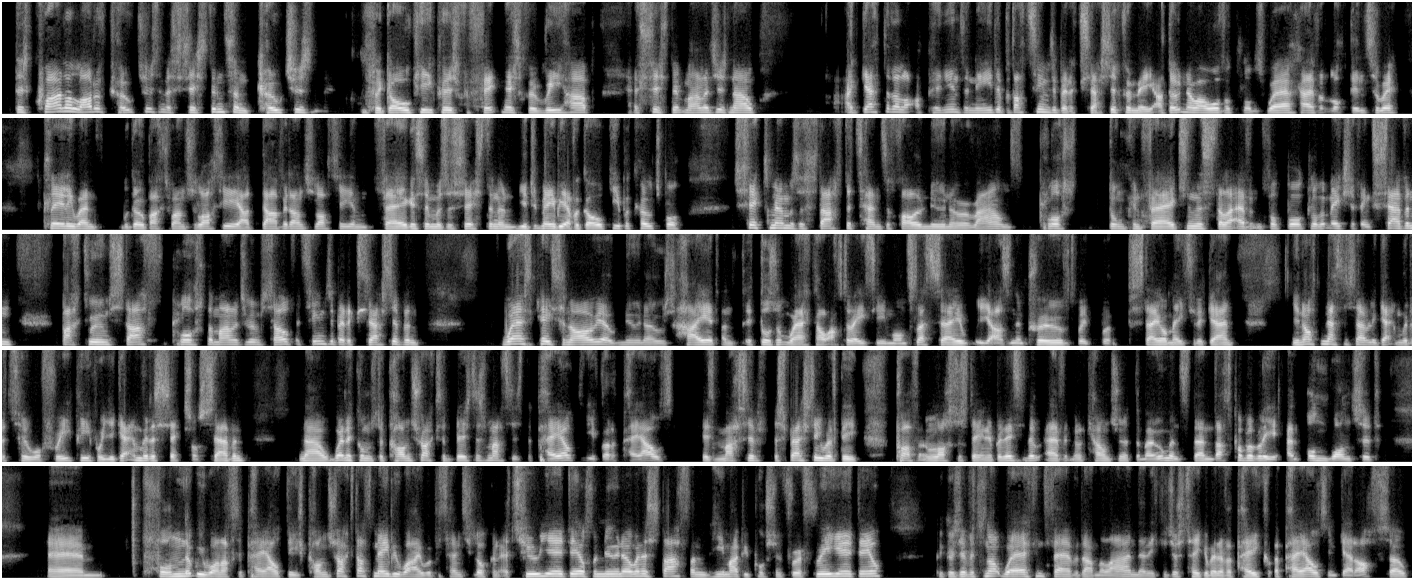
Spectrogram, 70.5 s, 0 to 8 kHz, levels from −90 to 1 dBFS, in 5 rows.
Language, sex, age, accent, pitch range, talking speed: English, male, 20-39, British, 135-160 Hz, 210 wpm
